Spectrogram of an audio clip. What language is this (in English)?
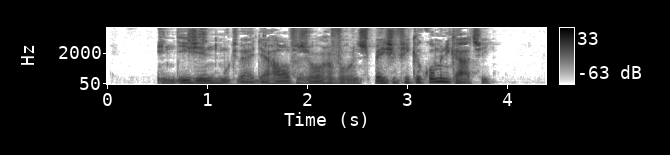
Dutch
